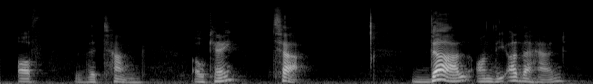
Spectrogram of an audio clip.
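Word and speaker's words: دال: Now dal, as we said, the tongue is rising up, it's sharply pointed, but when it's making impact with the gums, the upper gums of the incisors on the inside, it is sort of slightly flattening out. Dal, dal.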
